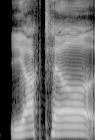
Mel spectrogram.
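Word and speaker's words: Yak T'el: I'm not going to pronounce this right. Yaktel Yorkapaka.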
